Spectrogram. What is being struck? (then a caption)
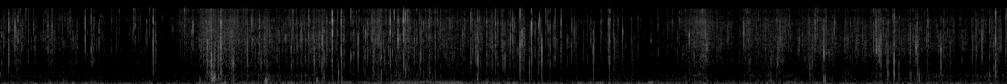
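Plastic bubble wrap. Two small balls of clear plastic bubble wrap, one held in each hand in front of the microphone, are squeezed and crinkled with the fingers. A dense, steady stream of bright, sharp crackles and snaps fills the clip, with almost no low end and a few louder pops standing out.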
